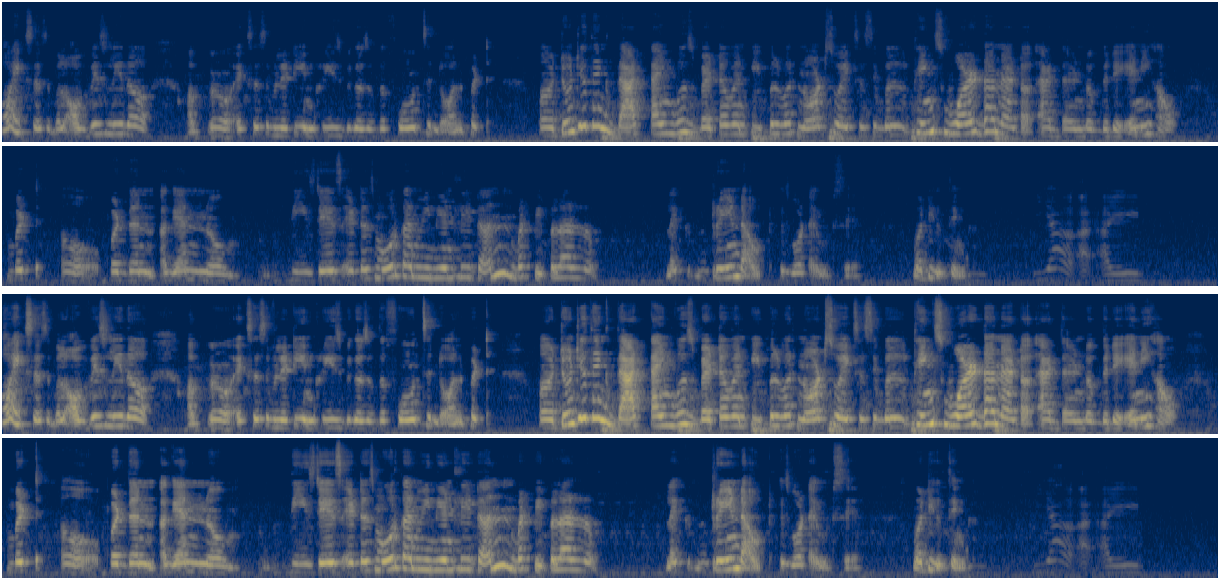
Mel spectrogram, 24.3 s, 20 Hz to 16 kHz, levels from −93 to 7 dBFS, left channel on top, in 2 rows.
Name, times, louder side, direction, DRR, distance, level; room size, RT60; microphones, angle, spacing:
voice 1, 0.0-1.5 1.8-4.8 5.4-11.7 12.2-12.5 12.8-14.5 15.1-18.1 18.8-20.7 21.3-21.8, right 7 dB, 90° right, 0.4 m, -30 dB
sound 1, 3.8-12.1, equal, 70° right, 5.8 m, -58 dB
voice 2, 21.6-22.0 22.5-23.6, equal, 5° left, 5.9 m, -61 dB
head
